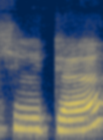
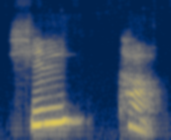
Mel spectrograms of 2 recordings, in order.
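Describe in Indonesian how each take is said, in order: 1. Suku kata kedua diawali dengan bunyi d. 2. Suku kata kedua diawali dengan bunyi t. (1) "Bukan shilda" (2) "Sehingga bacanya apa? Shilta"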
